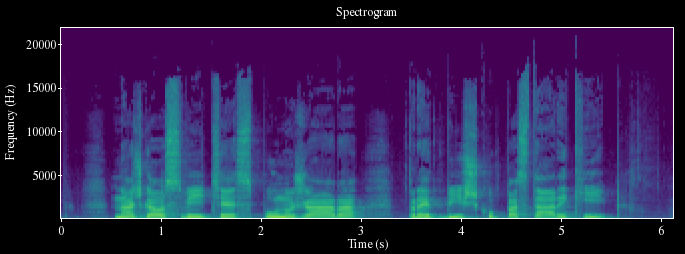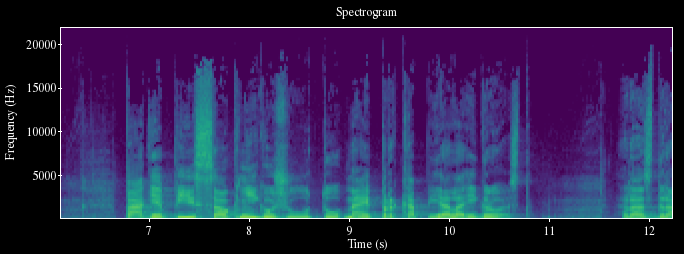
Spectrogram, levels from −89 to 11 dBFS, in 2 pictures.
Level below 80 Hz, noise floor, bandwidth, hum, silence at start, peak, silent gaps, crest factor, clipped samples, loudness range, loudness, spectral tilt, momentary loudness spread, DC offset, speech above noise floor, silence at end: -62 dBFS; -55 dBFS; 18 kHz; none; 0.55 s; -2 dBFS; none; 18 dB; under 0.1%; 5 LU; -19 LUFS; -5 dB/octave; 9 LU; under 0.1%; 36 dB; 0 s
